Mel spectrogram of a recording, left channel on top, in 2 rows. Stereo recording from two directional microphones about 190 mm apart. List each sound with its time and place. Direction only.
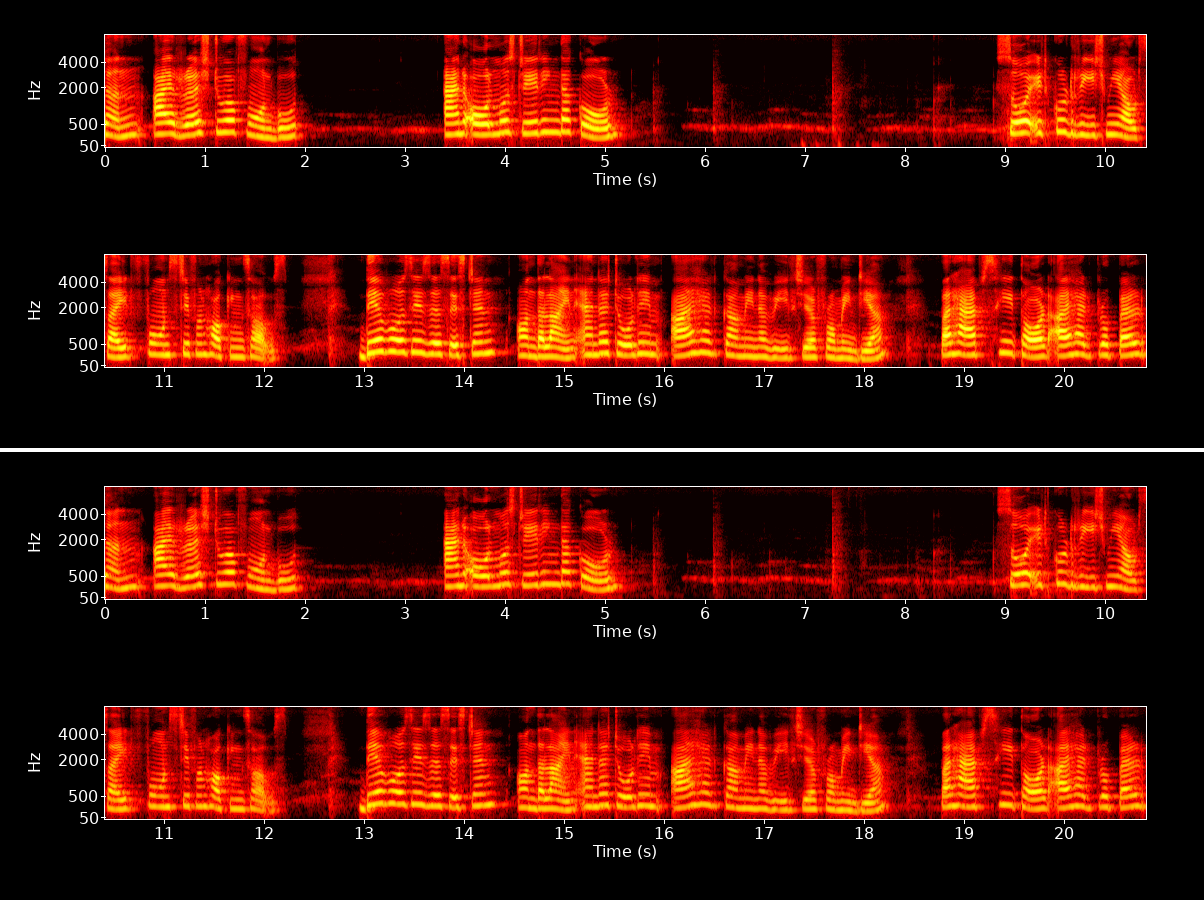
0.0 s speech: 15° left (ahead or behind)
3.3 s speech: 20° left (ahead or behind)
8.9 s speech: 20° left (ahead or behind)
